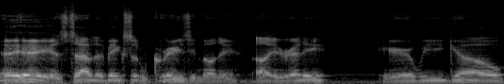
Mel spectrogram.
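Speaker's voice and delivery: very low, clumsy, really bad put-on voice. Joking that a character was secretly the "hey, hey" voice: really bad "hey, hey" voice impression. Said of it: "Gus was the "Hey, hey" voice this whole time".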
